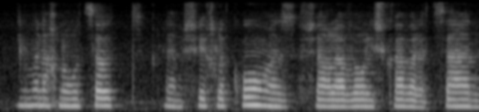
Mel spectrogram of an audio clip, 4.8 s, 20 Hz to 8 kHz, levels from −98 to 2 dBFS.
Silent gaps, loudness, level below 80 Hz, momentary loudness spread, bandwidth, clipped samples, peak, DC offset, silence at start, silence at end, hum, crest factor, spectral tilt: none; -35 LUFS; -80 dBFS; 13 LU; 7.6 kHz; under 0.1%; -16 dBFS; under 0.1%; 0.15 s; 0 s; none; 18 dB; -7 dB/octave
